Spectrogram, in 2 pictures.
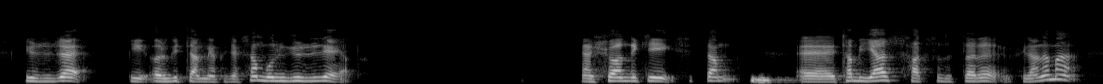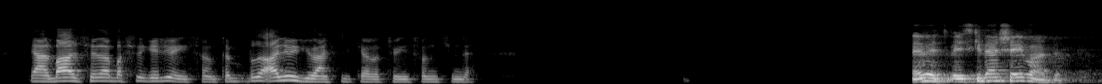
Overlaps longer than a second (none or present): none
